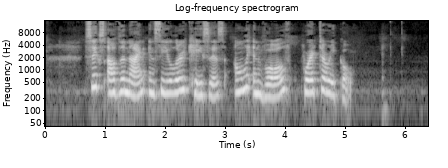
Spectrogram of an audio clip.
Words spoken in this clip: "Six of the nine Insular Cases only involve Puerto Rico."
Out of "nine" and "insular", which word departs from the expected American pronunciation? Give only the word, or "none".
none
